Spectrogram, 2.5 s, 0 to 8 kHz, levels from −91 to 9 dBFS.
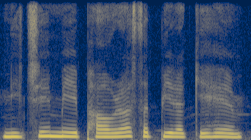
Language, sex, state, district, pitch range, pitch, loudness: Hindi, female, Arunachal Pradesh, Papum Pare, 210-230 Hz, 215 Hz, -13 LUFS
